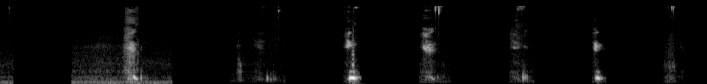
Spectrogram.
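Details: Violent, loud and silent hiccups on 8/10/19, in a bout lasting 10 hours 51 minutes after breakfast, lunch and 2 cups of soda after dinner: six short, abrupt gulping hiccups over about seven seconds, some quieter, separated by silence.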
